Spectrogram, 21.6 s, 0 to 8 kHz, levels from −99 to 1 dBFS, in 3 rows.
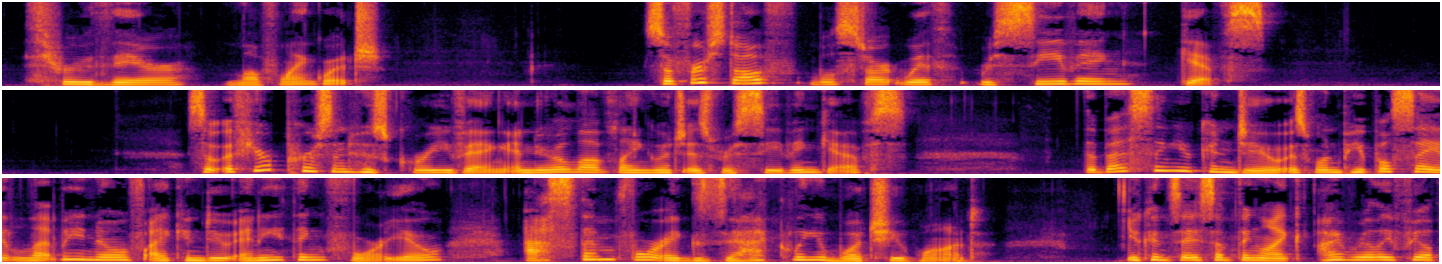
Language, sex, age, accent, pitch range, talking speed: English, female, 10-29, American, 195-240 Hz, 170 wpm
